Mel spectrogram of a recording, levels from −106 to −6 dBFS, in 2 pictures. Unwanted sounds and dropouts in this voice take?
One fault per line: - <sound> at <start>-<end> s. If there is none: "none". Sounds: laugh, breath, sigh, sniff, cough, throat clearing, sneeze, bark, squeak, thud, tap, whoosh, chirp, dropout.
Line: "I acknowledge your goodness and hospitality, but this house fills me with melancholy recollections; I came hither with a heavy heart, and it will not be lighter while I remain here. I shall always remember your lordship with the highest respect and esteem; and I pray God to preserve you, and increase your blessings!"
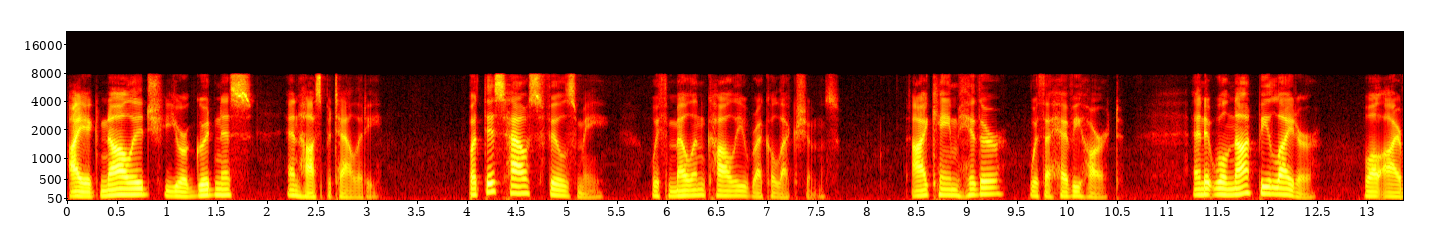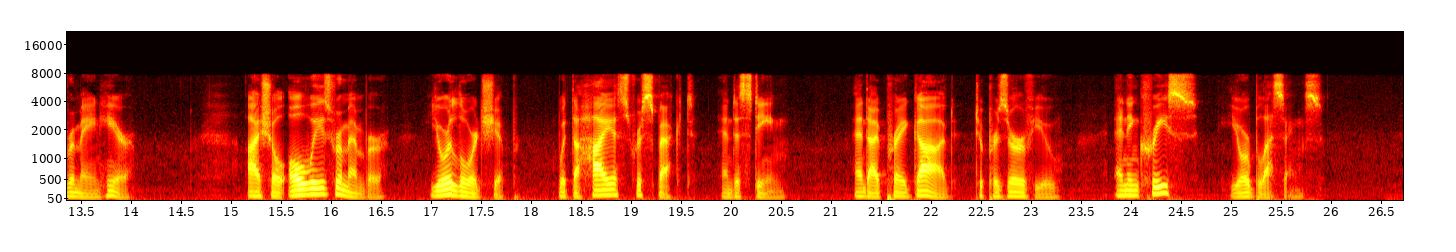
none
